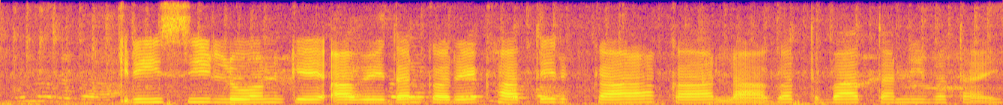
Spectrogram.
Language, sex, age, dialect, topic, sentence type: Bhojpuri, female, 18-24, Southern / Standard, banking, question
